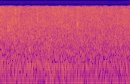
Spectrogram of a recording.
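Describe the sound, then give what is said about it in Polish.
Heavy rain pours steadily onto a lake, a dense, even hiss of countless drops with a soft low rumble underneath, loud, with no voices. “Padanie na dużą wodę, na duży zbiornik wodny.”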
